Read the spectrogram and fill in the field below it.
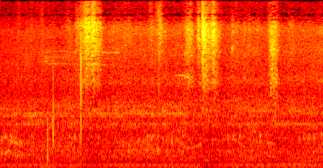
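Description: Teddy pigeons, including Pirojpuri teddy hens, coo softly in a loft, with low murmuring calls among faint background rustle and a few scattered knocks.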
